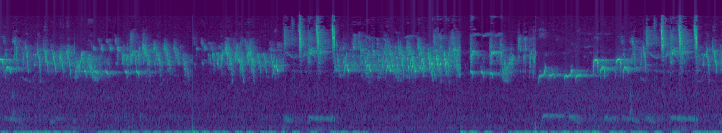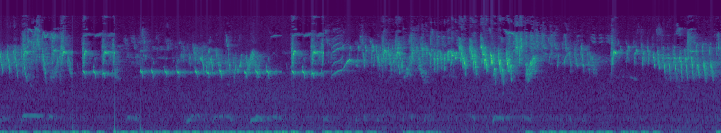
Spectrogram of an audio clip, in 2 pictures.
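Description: Songbirds chirping and singing almost without pause, fast trills and twitters overlapping one another.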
